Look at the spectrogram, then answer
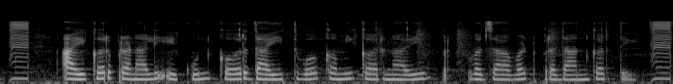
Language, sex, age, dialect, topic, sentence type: Marathi, female, 18-24, Varhadi, banking, statement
